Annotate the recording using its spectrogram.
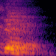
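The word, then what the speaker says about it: bath: 베스, 베스. 아는 분. 이건 알 수도 있는 단어인데 뭐예요? 그렇지, 욕조. 베스. 욕조예요, 욕조. TH 발음 잘해야 돼.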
